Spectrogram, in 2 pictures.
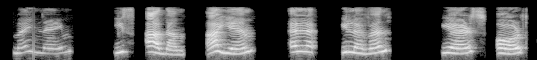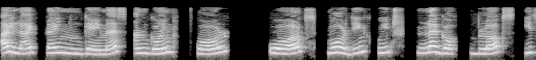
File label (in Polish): wiadomosc glosowa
